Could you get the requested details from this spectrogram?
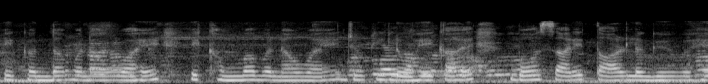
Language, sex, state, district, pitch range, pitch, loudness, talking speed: Hindi, female, Rajasthan, Jaipur, 190-215 Hz, 200 Hz, -16 LUFS, 170 wpm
